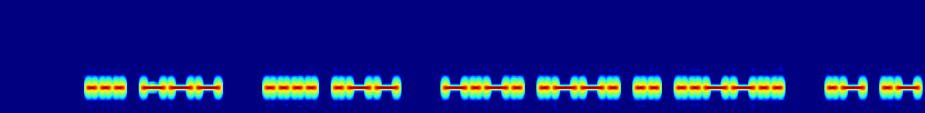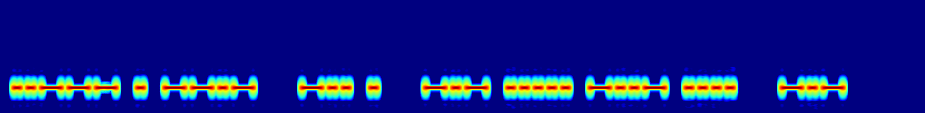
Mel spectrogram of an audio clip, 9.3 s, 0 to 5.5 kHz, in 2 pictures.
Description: Morse code, heard as a keyed tone, about 35 wpm, 600 Hz. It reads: SO HW CPI? AA2EQ DE K5XH K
